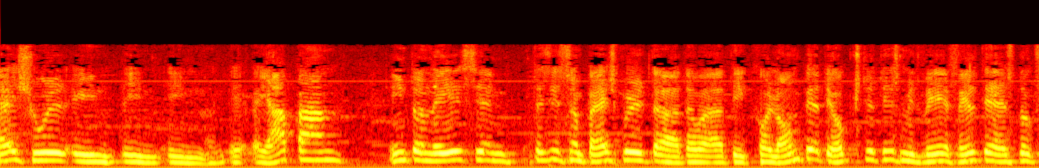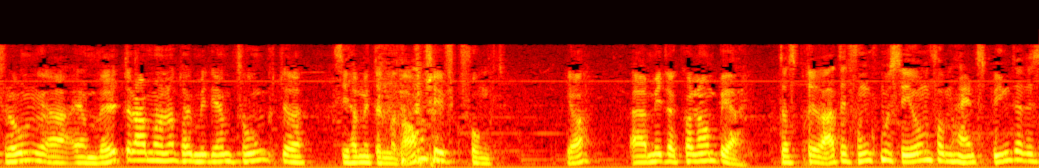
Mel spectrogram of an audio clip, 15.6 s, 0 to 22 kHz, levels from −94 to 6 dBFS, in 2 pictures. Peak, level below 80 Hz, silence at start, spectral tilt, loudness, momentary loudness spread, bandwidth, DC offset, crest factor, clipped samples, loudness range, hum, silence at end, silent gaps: -2 dBFS; -46 dBFS; 0 s; -6.5 dB/octave; -14 LUFS; 8 LU; 7.6 kHz; 1%; 12 dB; under 0.1%; 3 LU; none; 0 s; none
